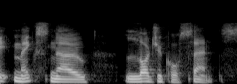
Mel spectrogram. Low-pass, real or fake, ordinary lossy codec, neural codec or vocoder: 7.2 kHz; real; Opus, 24 kbps; none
